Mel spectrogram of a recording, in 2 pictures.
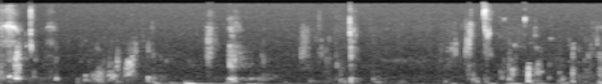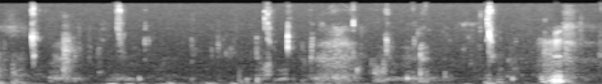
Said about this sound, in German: Wir schmatzen hier so alle vor uns hin, wundern uns über diesen Wein. Also wenn es still ist, ist es meistens gut.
